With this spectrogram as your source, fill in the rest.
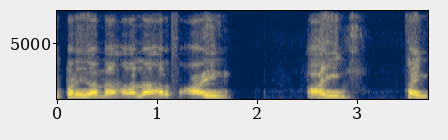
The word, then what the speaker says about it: ع: क्या लिखा हुआ है, this is pronounced from the middle of the throat. हलक के मरकजी हिस्से से पढ़े जाना वाला हर्फ आइन, आइन, आइन के बारे में बता रहा।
